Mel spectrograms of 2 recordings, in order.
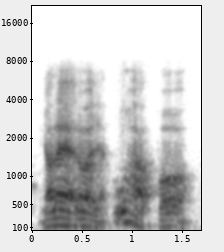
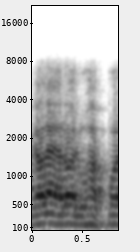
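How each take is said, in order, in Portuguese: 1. É falada devagar, com pouca energia. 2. É falada rápido, com muita energia.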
